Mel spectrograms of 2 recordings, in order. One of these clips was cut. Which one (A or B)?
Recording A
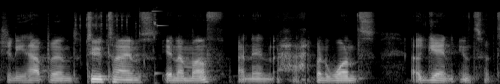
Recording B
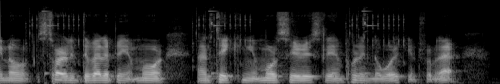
A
